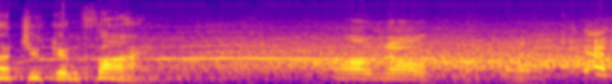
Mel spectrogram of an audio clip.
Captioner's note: audience cheering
